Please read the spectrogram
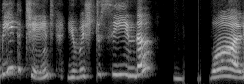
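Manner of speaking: long pause, then WORLD; stress on world. Shown as a demonstration. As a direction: hold back before world, then land firmly on it. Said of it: "the emphasis is laid on the word world".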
